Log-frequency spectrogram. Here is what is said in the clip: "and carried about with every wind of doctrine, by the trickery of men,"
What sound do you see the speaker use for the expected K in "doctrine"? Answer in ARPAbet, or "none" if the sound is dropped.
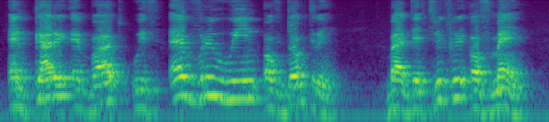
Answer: K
